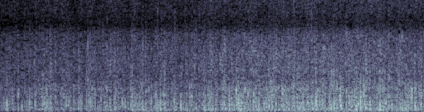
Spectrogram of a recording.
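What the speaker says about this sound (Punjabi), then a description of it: "ਰੱਬ ਕਰੇ ਜਲਦੀ ਜਲਦੀ ਬਾਰਿਸ਼ ਬੰਦ ਹੋ ਜਾਵੇ" Steady rain falls throughout, a dense, even hiss of drops pattering on a surface with no voices.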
